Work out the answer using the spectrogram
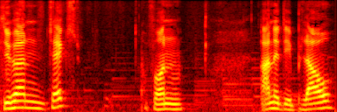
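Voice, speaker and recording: A man's voice: fairly high pitch, slow pace, bright, forceful tone, smooth, faint music behind. A man hosting a radio show, joking and teasing his co-host in casual studio chat.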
